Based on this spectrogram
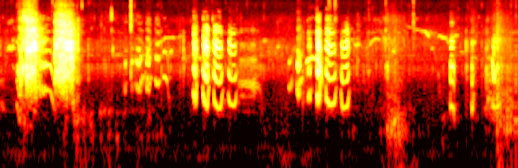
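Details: Parrots on a rainy day give loud, raspy screeches at the start, then clusters of quick, nasal, stacked chattering notes in short bursts, over a faint steady hum.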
